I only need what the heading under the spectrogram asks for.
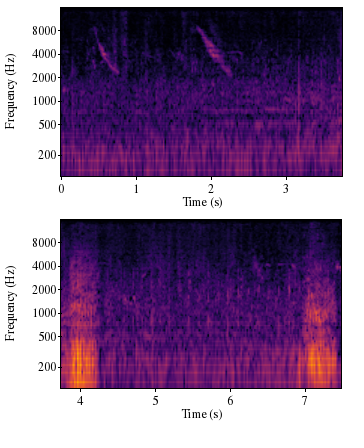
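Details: Two brief, harsh, breathy horse bursts come about three seconds apart, with quick downward bird chirps and a faint steady hum outdoors.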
